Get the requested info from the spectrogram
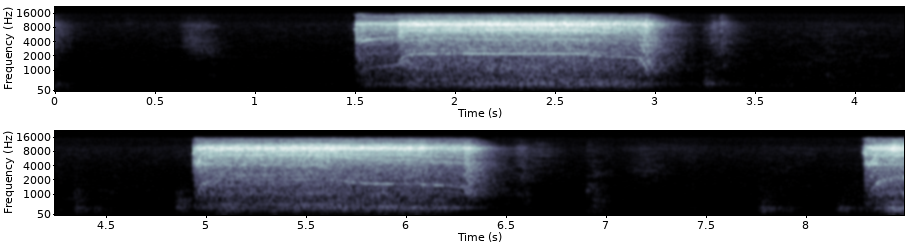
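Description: Cordless drill boring holes through a board in short runs of about a second and a half. It runs twice, then starts again near the end, and each run ends with the motor whine dropping in pitch as the trigger is let go.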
